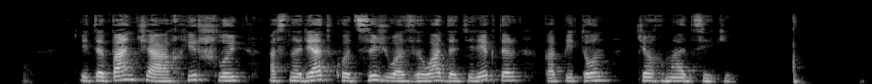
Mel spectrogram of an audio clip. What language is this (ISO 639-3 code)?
abk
